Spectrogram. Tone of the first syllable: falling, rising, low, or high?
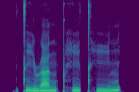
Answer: low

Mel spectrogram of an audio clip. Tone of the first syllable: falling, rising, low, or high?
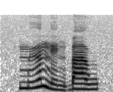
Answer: rising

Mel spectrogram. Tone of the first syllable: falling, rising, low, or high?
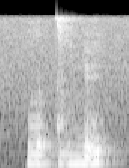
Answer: low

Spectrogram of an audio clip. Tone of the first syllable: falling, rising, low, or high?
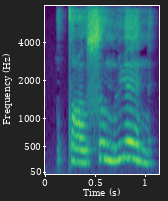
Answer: low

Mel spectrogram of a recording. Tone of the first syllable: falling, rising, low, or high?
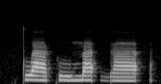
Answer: falling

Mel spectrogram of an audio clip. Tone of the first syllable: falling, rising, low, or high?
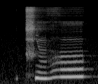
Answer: low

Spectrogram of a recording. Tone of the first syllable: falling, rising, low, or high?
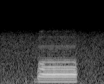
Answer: high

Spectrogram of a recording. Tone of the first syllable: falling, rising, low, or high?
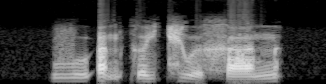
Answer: rising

